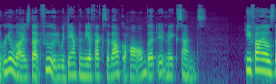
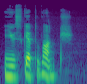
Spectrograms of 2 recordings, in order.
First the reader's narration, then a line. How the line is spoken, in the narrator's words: he asks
